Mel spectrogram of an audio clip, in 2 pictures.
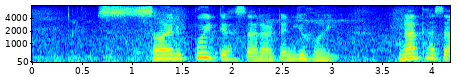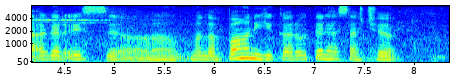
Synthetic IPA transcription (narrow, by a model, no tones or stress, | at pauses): sãːnipujt̪eɦɐsaɾɐʈɐnjiɦoj | nɐt̪ʰɐsa̰ʔɐ̰ɡɐɾes | mɐt̪lɐb̚paːnijikɐɾoːt̪eleɦɐsat͡ʃʰɨ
